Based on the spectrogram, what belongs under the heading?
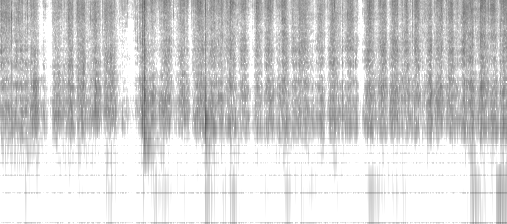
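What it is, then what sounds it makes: Plastic laptop keyboard being scrubbed. A cotton swab on a thin stick scrubs and rubs between black plastic laptop keys, making a quiet, steady bristly scratching with a dry, bright hiss and almost no low end. The strokes come in a loose, uneven rhythm, with a couple of sharper ticks standing out near the middle.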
